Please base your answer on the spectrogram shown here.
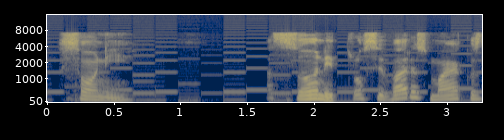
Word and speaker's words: Sony: Para a pronúncia japonesa não ficar son, pois esse somia remeter a palavra em japonês para perda, algo não lucrativo, deixar apenas com um N, Sony.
